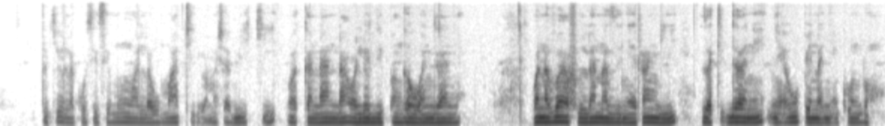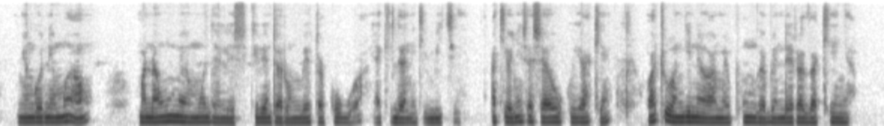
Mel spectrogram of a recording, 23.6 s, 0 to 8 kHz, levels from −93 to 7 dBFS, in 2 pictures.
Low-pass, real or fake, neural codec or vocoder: 7.2 kHz; real; none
